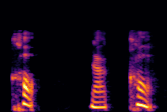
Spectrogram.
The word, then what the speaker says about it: 커: 커. Did you hear that? It's a burst of air. So this one is 커, number 2. Okay, so 나 커, which means I am tall.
